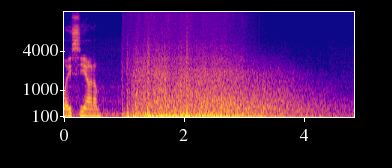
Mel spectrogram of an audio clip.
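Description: An explosion booms and slowly rumbles away.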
